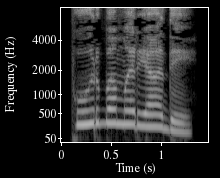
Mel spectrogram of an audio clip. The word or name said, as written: ಪೂರ್ಬಮರ್ಯಾದೆ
